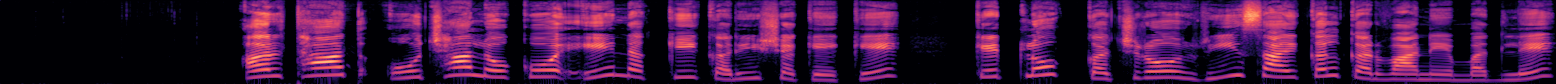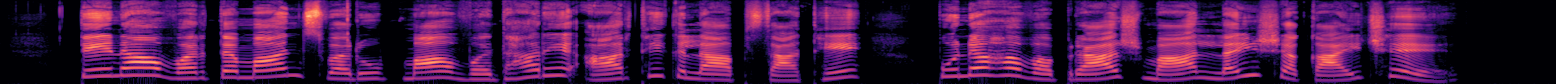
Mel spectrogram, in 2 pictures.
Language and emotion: Gujarati, neutral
